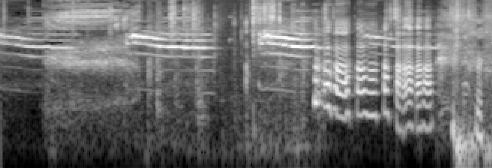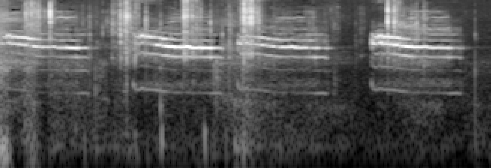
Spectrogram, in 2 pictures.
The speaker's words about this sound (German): Und wie man hört, macht die Katze Miau wenn man ihr den, den Stift in den Arsch steckt.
